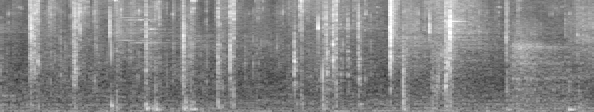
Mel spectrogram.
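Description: A man climbs a wooden ladder.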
